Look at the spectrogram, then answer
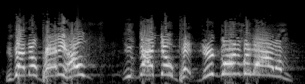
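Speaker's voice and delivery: shrill, full-volume, very high-pitched yelling. Parent retells a Sunday-morning flat tire, retelling yelling at a kid. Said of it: "I'm yelling at one of the kids".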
